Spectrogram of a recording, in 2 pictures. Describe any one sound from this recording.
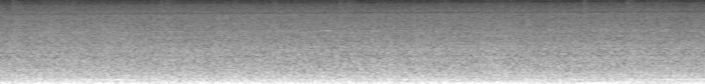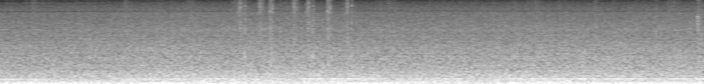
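Train wheels roll and clatter on the rails.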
